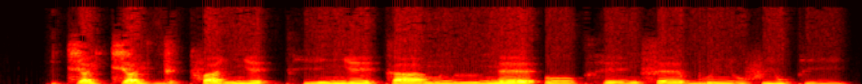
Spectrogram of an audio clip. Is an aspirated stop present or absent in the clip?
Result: present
